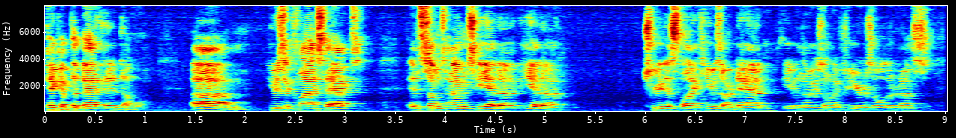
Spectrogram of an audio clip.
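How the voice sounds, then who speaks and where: A man's voice: medium pitch, a little fast. A man giving a heartfelt tribute to a former teammate, telling stories and quoting him. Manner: storytelling, animated quoting. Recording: roomy hall, voice from far off.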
